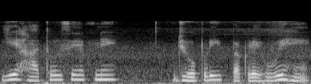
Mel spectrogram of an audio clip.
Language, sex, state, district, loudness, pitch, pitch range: Hindi, female, Uttar Pradesh, Lucknow, -15 LUFS, 205 Hz, 175-220 Hz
